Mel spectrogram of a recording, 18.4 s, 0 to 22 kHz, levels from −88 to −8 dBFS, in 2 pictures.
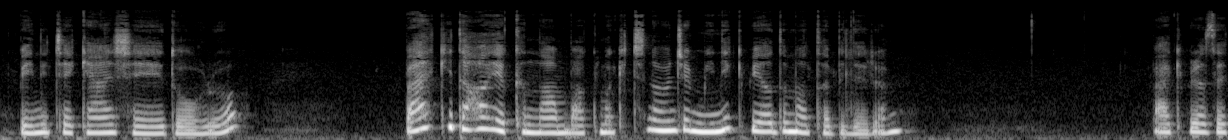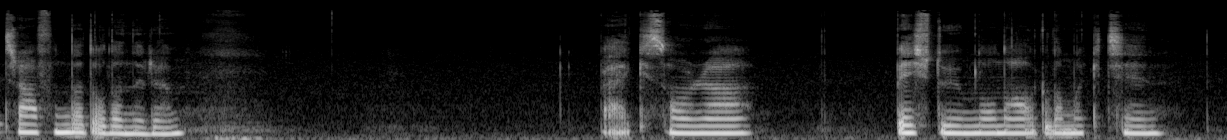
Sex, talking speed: female, 80 wpm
